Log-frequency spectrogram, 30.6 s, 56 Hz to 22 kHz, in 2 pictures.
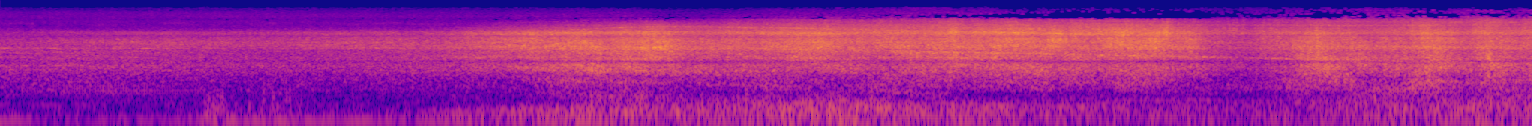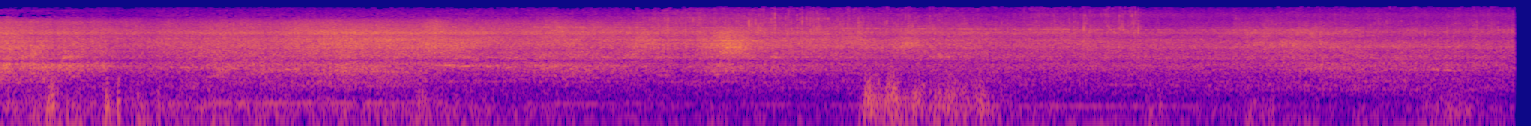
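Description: Airbus A320 jet engines on landing rollout just after touchdown: the engine noise swells a few seconds in as thrust builds, stays loud for about ten seconds with a falling whine, then settles to a lower steady run as the airliner slows. A short low rumble comes later on.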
